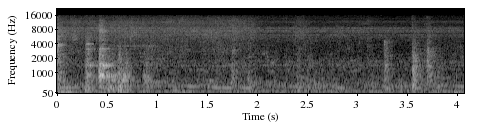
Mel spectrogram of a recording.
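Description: Quiet indoor room sound with a faint steady hiss, broken by a few light clicks and knocks in the first second and a couple more a little over three seconds in.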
